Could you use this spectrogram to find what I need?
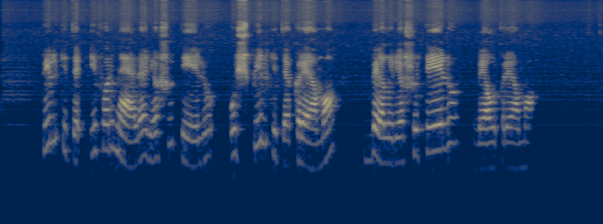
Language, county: Lithuanian, Šiauliai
